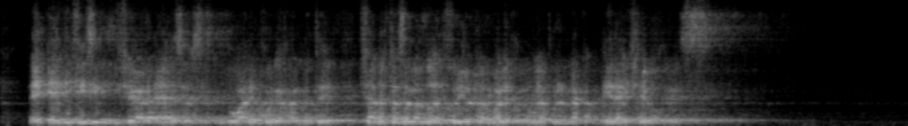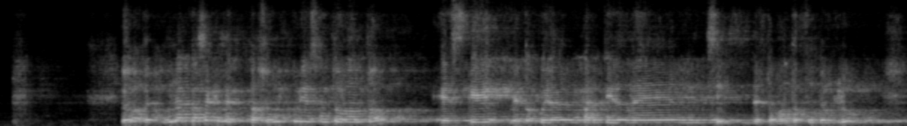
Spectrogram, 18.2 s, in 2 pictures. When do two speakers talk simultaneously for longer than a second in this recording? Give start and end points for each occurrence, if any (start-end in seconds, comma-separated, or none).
none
